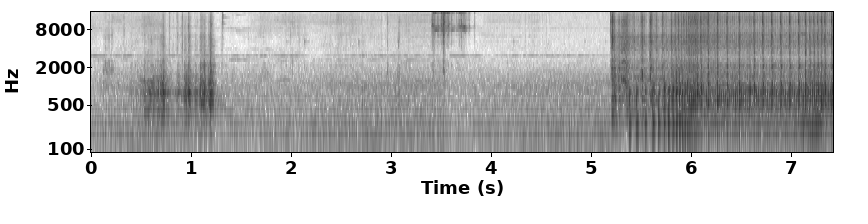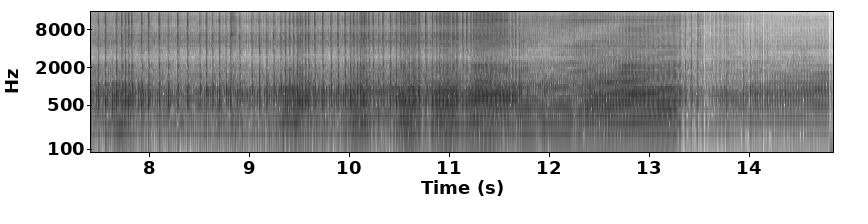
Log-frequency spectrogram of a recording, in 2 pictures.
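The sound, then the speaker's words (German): A moped or motorcycle engine clicks and starts after a few seconds, then idles loudly and revs up and down with rising and falling pitch, with no talking. “Krach ist hier immer noch ein falsch verstandenes Statussymbol”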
